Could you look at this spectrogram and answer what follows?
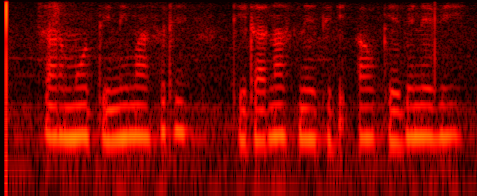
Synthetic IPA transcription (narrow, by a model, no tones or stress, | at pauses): saɾmũt̪inimasɾi | ʈiʈanasnet̪idiʔawkebinebi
